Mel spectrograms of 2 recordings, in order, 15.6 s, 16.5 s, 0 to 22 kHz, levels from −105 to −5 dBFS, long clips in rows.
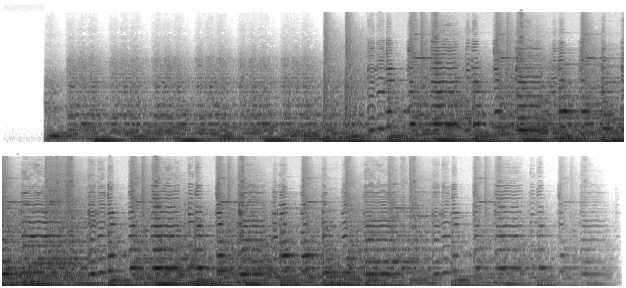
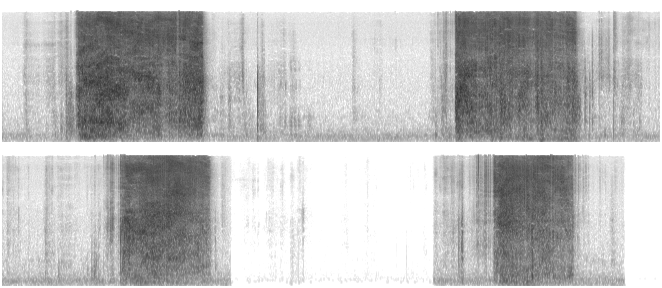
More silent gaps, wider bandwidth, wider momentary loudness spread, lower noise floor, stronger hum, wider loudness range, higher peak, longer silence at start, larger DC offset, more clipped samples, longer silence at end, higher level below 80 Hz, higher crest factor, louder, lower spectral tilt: neither; about the same, 16 kHz vs 16.5 kHz; about the same, 10 LU vs 12 LU; second, -73 dBFS vs under -90 dBFS; neither; second, 6 LU vs 9 LU; about the same, -6 dBFS vs -4 dBFS; second, 0.55 s vs 0.8 s; neither; neither; second, 0.25 s vs 1.1 s; first, -28 dBFS vs -72 dBFS; about the same, 18 dB vs 22 dB; second, -24 LUFS vs -20 LUFS; first, -5.5 dB/octave vs 2 dB/octave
